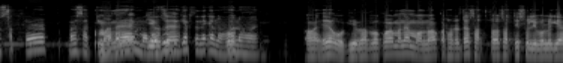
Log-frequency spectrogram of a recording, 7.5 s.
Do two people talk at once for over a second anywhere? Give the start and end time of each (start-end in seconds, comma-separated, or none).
1.4-3.3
